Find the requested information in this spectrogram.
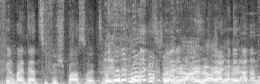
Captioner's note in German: Lachen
